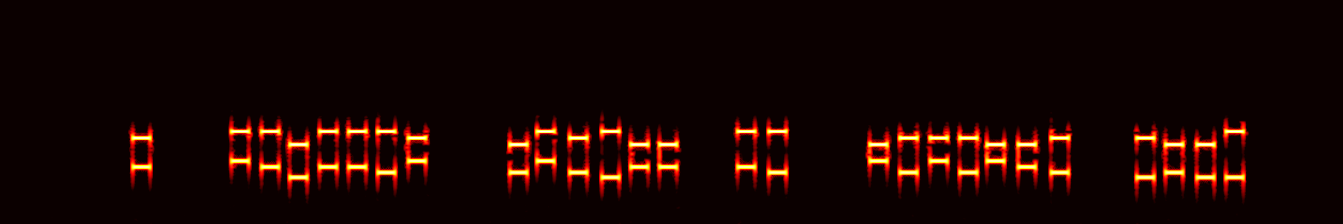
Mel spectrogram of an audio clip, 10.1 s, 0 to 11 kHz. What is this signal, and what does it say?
DTMF, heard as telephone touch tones, dialled by hand, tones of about 130 ms. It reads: 8 #919960 4#5377 96 *505*75 2413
